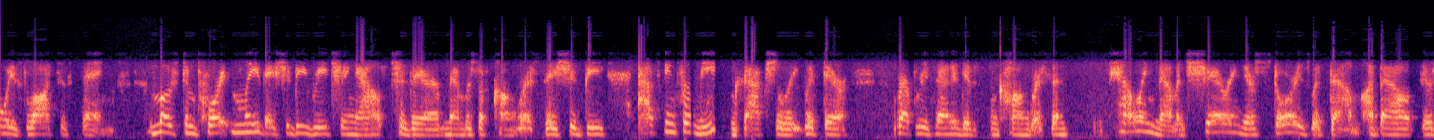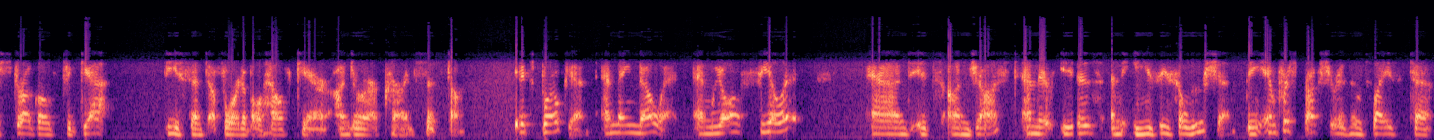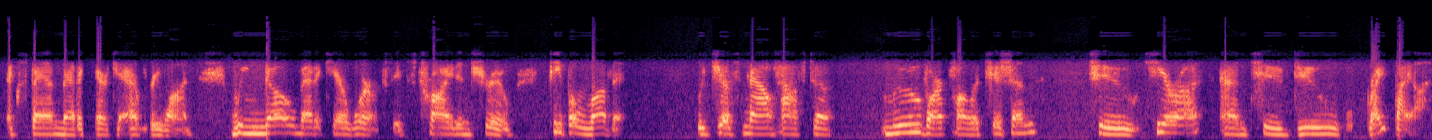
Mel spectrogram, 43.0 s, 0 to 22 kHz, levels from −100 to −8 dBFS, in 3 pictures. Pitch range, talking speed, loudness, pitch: 175-235 Hz, 150 wpm, -24 LUFS, 195 Hz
